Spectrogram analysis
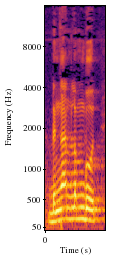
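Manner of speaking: ordinary delivery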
